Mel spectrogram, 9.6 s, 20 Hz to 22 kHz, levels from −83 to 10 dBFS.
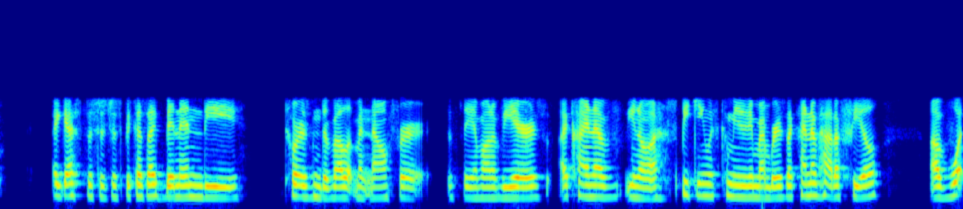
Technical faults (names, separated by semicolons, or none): packet loss with pitch repetition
